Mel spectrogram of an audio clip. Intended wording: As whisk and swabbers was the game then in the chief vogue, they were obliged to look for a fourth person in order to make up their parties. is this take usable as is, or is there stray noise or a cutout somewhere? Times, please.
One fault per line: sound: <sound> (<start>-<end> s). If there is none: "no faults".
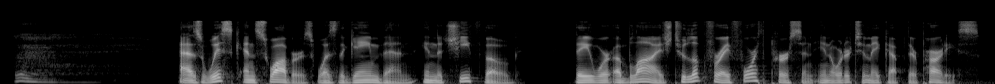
sound: sigh (0.1-1.6 s)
